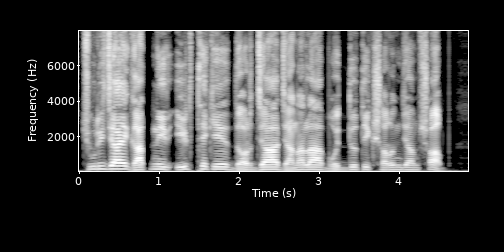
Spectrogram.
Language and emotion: Bengali, neutral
